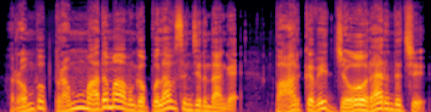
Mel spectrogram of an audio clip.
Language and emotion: Tamil, happy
